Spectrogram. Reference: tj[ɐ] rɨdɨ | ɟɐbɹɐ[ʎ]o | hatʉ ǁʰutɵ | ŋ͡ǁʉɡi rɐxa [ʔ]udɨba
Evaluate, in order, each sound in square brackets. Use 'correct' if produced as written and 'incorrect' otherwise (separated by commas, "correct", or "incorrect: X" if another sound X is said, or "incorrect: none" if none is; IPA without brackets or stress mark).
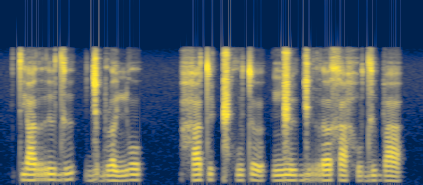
incorrect: a, incorrect: ɲ, incorrect: h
